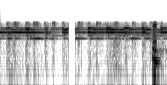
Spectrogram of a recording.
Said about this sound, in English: I'm going to ring the bell for self-invested. Yes. Wow. And I'm going to ring the bell for all of Planet Remix all over the world. There we go.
